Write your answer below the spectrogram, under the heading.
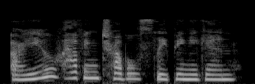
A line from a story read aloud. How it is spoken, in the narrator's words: I asked softly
